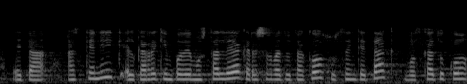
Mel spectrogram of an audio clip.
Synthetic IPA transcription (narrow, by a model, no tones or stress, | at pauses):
e̞t̪aː | ske̞nike̞lkare̞kimpo̞ðe̞most̪ald̪e̞akere̞seɾβat̪ut̪ako̞suse̞ŋke̞t̪akbo̞skat̪uko̞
